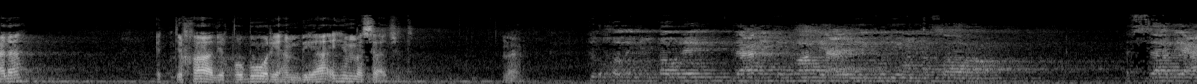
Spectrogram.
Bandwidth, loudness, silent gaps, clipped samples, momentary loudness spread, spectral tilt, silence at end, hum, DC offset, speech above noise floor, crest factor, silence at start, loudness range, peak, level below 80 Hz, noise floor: 11 kHz; -25 LUFS; none; under 0.1%; 24 LU; -3 dB/octave; 0 s; none; under 0.1%; 25 dB; 26 dB; 0 s; 12 LU; -2 dBFS; -52 dBFS; -50 dBFS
